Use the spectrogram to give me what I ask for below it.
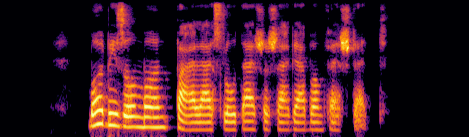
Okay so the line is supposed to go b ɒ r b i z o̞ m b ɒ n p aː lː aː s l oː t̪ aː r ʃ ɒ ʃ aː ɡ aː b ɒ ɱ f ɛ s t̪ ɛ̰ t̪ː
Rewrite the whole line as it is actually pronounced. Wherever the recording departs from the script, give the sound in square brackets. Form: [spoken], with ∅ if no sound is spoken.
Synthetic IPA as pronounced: b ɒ r b i z o̞ m b ɒ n p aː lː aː s l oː t̪ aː r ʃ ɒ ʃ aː ɡ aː b ɒ ɱ f ɛ [ʃ] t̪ ɛ̰ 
